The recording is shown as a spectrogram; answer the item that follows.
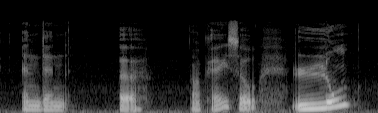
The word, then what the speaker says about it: long: then uh okay so long remember you don't pronounce the final J will become long.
